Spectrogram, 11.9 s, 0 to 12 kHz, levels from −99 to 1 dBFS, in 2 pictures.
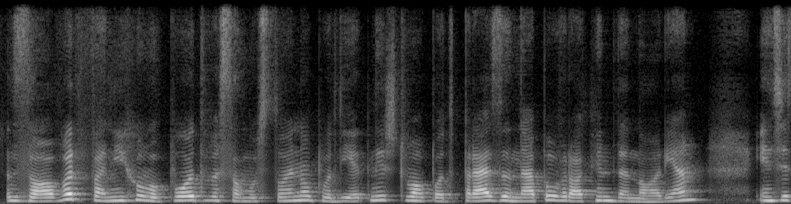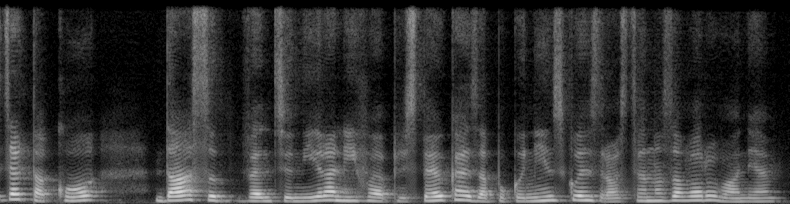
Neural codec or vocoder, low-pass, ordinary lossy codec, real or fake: codec, 24 kHz, 1.2 kbps, DualCodec; none; none; fake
